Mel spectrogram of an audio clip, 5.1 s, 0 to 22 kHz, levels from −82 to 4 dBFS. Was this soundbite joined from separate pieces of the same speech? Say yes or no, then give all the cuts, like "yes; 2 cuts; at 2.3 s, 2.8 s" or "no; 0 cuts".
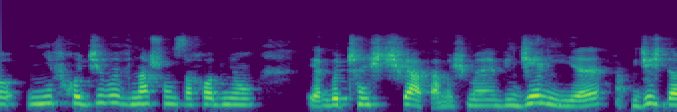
no; 0 cuts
